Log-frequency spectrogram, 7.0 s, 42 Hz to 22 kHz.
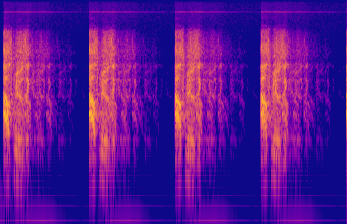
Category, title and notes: Speech > Solo speech
Vocal House Music 48-16
HOUSE MUSIC vocal Sample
